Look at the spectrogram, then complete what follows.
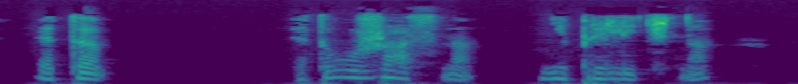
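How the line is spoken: Breathless. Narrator (Russian): выдохнула она

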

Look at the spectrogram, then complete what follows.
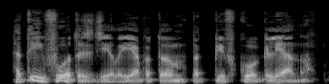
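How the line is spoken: Grumbling mutter. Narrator (Russian): пробурчал рыбак

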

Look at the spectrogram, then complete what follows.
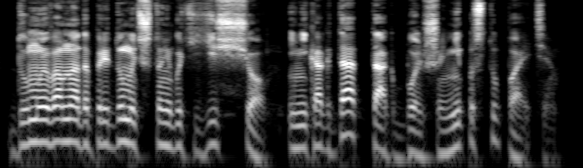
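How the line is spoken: Icy tone. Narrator (Russian): произнесла Эльза ледяным тоном

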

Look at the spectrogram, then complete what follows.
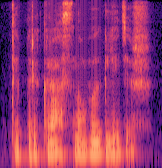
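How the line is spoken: Muttered. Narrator (Russian): пробормотал Кормак

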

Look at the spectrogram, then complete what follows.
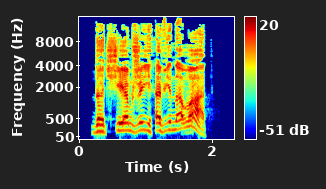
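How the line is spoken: Shouting. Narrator (Russian): кричал Коля

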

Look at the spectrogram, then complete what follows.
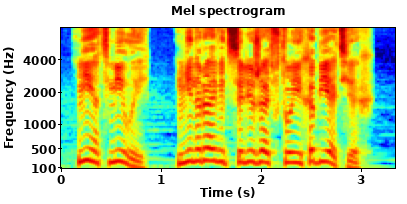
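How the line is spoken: Exclaimed. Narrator (Russian): воскликнула Десселин

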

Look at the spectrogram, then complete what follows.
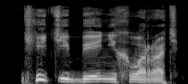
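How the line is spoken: Amused snort. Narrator (Russian): хмыкнул Лев

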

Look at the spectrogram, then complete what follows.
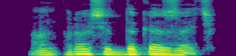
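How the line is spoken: Cold. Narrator (Russian): холодно перевел Алим

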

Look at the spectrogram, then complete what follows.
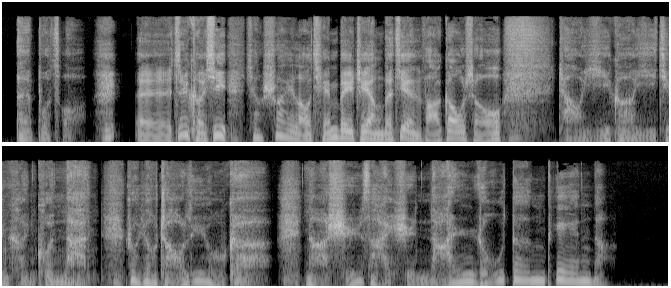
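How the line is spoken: Calm sigh. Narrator (Chinese): 李玉涵面不更色叹道

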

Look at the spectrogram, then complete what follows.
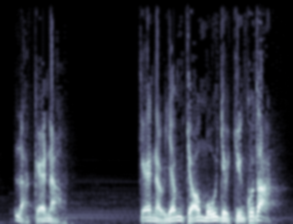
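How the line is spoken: Startled shout. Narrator (Vietnamese): Lão Phúc cả kinh, miệng quát lên

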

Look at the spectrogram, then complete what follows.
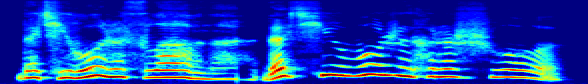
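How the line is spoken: Hushed exclamation. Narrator (Russian): воскликнул он вполголоса

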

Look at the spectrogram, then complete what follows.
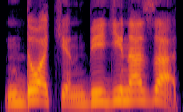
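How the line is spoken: Barked. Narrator (Russian): рявкнул Йоран

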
